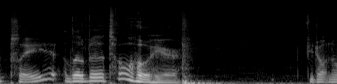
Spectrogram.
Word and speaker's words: Touhou: a little bit of Touhou here. If you don't know what that is, I can give you a quick rundown. It's basically a bunch of shooting games. It's pronounced like boot.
